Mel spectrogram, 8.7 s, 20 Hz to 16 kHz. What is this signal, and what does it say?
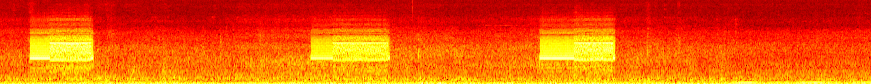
Packet radio (AX.25, as in APRS), 1200 baud, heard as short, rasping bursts, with street noise.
